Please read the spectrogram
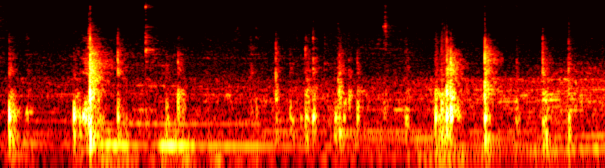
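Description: Irregular clicks and knocks of an electric food chopper's stainless-steel motor head being set and twisted onto its hard plastic bowl lid, with the loudest knocks about a second and a half in and again near the seven-second mark.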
